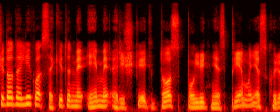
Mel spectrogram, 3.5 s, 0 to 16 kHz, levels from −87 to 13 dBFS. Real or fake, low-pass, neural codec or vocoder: fake; 14.4 kHz; autoencoder, 48 kHz, 32 numbers a frame, DAC-VAE, trained on Japanese speech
